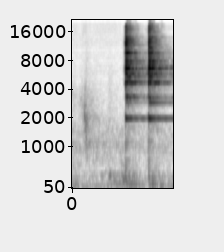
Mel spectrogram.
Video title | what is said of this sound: Intro To Sound | When I tap, what's vibrating here is not only the bottle, but also the water.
